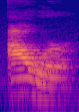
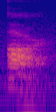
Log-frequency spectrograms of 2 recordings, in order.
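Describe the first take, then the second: First: The word rhymes with 'hour', with a full vowel. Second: The word rhymes with 'car', with a reduced vowel. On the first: "perfect pronunciation" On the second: "most Americans, almost always, we pronounce it as are"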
